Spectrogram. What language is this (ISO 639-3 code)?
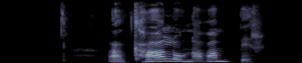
isl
